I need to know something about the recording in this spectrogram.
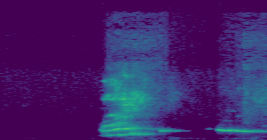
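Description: Dog whining: a faint, high whimper about a second in, then a short, thin whine that sags slightly in pitch near the end.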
